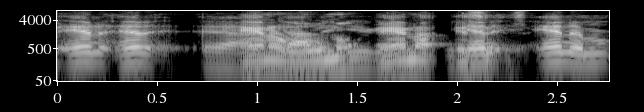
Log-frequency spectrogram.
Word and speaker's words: Anarumo: That's why I will not completely discount them going back to Spags or I can't pronounce his name. Is it Anarumo? Lou Anarumo.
